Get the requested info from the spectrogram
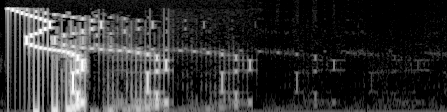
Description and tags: Hello world chirp!
A home-made chirp, just to say hello.
soundeffect, digital, laser, chirp, electronic, experimental, sci-fi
